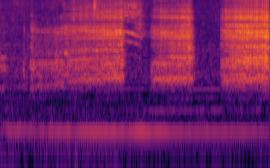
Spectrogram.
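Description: Chickens squawk and cluck loudly in a coop with a rooster among the hens, calls overlapping in uneven bursts over a steady low hum.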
